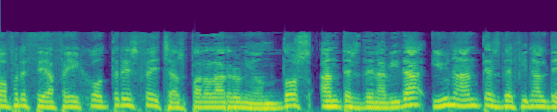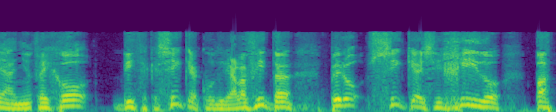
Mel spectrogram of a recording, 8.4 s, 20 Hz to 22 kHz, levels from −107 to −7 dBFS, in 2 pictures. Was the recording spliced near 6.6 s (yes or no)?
no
